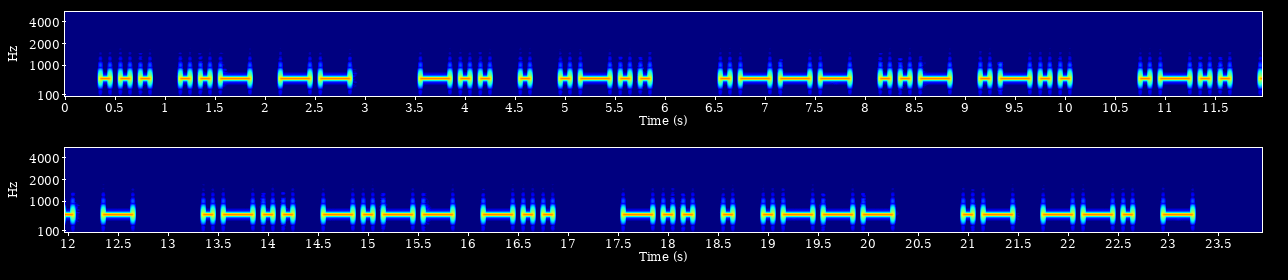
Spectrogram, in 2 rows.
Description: Morse code, heard as a keyed tone, about 12 wpm, 600 Hz. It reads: SUM DEL JUL LET LYD DEJ AGT
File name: Korte ord DK 12wpm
